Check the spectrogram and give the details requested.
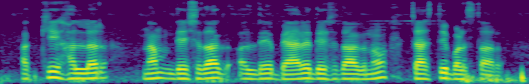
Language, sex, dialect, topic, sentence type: Kannada, male, Northeastern, agriculture, statement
